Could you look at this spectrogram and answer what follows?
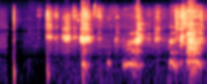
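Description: A pocket beagle pants and whimpers close by in short, uneven bursts after a sharp initial yelp, with faint growl-like rumbles mixed in.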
